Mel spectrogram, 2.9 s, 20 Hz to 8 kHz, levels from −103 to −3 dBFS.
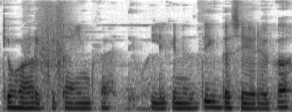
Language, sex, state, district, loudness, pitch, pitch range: Hindi, male, Uttar Pradesh, Budaun, -17 LUFS, 135 Hz, 130-140 Hz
